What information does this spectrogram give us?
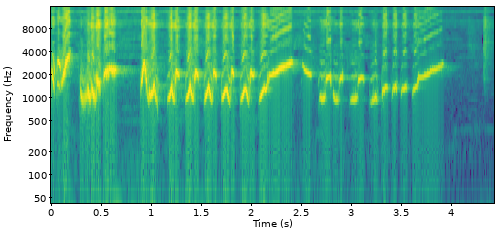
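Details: Bornean white-rumped shama pouring out its song repertoire to lure other shamas into singing: a rapid chattering run of quick, bouncing whistled notes, roughly four per second, ending abruptly in silence.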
